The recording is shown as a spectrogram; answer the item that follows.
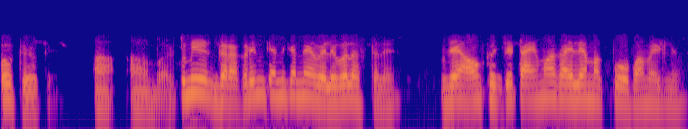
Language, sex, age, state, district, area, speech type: Goan Konkani, male, 45-60, Goa, Canacona, rural, conversation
